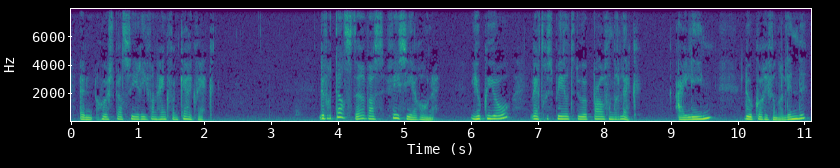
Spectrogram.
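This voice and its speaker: A woman's voice: fairly low pitch, mellow, husky. A woman announcer reading scripted closing credits for a radio drama series.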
